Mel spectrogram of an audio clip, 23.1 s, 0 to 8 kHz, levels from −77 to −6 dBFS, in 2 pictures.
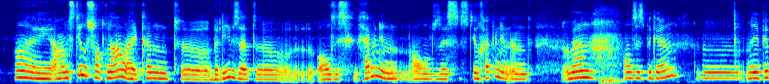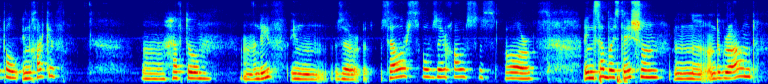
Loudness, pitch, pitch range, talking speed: -18 LUFS, 210 Hz, 190-245 Hz, 110 wpm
